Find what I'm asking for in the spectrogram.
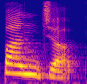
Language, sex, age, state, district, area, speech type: Bengali, female, 18-30, West Bengal, Malda, rural, spontaneous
